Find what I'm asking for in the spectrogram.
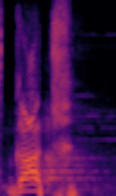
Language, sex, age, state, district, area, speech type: Bengali, male, 45-60, West Bengal, Purba Bardhaman, urban, read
